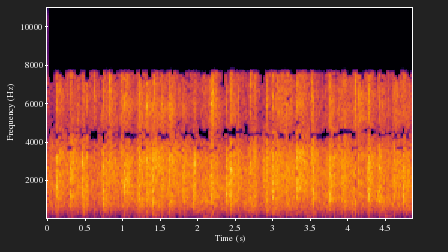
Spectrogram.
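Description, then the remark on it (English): Horse hooves clatter and splash as a rider crosses a creek with a rocky bottom on horseback, a dense run of irregular knocks over steady rushing water, fairly loud throughout with no voices. “The creek bed has a rocky bottom and your horse is liable to stumble unless you keep his head up.”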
